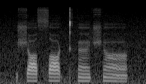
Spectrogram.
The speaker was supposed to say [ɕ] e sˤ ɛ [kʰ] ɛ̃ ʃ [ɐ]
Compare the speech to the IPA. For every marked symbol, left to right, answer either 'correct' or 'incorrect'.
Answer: incorrect: ʃ, correct, incorrect: ɐ̃

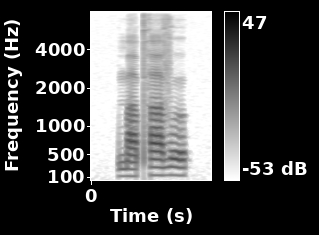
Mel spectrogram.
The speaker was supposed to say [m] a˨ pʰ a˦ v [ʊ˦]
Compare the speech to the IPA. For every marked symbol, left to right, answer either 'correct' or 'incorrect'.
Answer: correct, correct

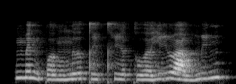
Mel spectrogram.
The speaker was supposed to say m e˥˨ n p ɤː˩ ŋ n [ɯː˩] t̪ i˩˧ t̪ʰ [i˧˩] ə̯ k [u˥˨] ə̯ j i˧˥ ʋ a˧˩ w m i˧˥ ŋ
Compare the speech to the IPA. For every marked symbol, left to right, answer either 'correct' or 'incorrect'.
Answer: incorrect: ɯː˧˥, correct, incorrect: u˩

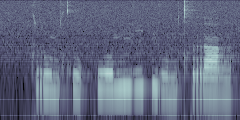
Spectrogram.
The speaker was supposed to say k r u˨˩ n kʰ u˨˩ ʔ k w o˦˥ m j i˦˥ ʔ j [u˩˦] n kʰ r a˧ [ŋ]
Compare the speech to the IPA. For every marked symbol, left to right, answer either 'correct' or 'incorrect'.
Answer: correct, correct

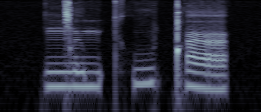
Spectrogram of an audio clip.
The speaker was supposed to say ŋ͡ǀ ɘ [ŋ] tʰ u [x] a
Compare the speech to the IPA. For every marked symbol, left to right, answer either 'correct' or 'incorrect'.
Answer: incorrect: m, incorrect: ǃ

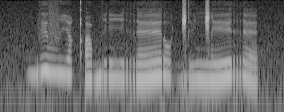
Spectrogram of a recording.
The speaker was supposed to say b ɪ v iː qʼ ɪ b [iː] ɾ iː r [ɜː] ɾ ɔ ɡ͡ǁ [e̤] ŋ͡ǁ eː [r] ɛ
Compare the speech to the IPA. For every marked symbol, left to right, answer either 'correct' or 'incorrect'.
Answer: incorrect: i, incorrect: ɛː, incorrect: e, correct

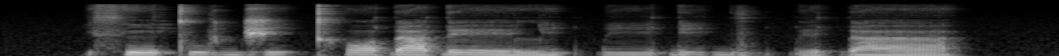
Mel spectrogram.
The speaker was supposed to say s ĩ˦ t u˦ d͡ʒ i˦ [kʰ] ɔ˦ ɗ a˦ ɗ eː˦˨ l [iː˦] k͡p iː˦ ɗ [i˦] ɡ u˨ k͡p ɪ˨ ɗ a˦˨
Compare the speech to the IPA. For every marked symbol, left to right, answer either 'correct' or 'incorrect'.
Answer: correct, incorrect: i˦, correct

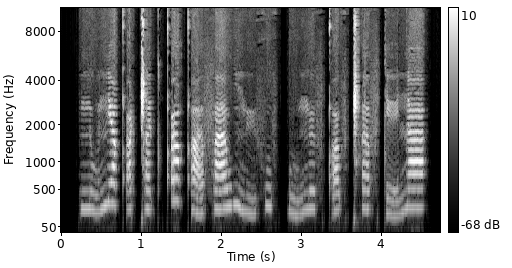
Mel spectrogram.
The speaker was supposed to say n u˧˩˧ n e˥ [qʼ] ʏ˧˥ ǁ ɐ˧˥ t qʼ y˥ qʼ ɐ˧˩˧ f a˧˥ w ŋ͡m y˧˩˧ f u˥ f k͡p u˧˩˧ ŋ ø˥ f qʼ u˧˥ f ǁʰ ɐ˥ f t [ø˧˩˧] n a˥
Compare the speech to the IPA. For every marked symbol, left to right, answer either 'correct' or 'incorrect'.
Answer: correct, incorrect: e˧˩˧

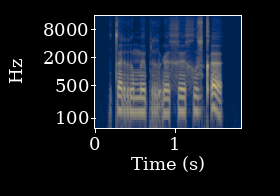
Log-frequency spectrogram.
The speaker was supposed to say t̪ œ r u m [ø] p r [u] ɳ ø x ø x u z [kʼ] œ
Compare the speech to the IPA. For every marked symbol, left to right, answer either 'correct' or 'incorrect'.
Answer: correct, incorrect: ṵ, correct

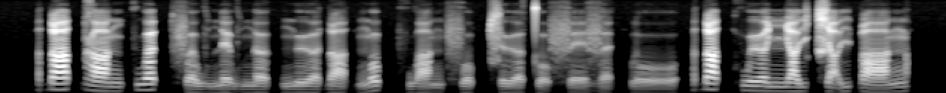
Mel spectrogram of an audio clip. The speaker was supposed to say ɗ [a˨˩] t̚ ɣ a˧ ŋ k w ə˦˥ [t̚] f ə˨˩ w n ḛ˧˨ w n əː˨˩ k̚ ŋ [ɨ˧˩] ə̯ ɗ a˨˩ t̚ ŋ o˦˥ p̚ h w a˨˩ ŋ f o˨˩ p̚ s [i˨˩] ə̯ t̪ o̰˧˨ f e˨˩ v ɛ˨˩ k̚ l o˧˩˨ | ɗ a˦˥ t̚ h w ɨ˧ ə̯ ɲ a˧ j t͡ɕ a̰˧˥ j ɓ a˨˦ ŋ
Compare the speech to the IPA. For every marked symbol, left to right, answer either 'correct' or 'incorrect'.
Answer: incorrect: a˦˥, correct, incorrect: ɨ˨˩, incorrect: ɨ˨˩

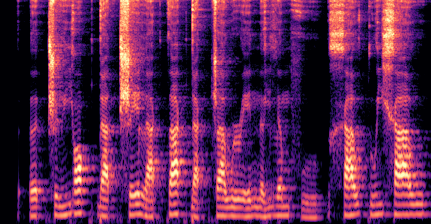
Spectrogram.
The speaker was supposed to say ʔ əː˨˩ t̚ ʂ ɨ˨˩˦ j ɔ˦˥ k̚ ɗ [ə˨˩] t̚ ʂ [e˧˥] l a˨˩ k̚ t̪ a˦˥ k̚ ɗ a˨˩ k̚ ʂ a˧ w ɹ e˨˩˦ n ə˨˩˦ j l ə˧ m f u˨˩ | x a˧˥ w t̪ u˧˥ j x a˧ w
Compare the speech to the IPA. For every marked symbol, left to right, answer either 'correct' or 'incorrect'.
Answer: incorrect: a˨˩, correct

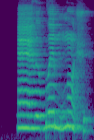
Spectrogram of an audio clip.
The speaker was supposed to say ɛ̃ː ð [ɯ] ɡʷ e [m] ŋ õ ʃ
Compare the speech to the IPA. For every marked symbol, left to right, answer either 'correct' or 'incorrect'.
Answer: correct, correct

